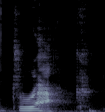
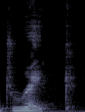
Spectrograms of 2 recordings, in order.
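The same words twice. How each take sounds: First: "Drac" with a short A, as in back. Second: Said in the usual way. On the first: Shown as a demonstration. Teacher showing Drake without its silent E, short A. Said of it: "right now that says Drac". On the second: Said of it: "I need it to say Drake".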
